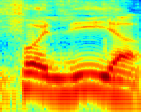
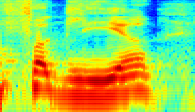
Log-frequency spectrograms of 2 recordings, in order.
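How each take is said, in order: First: No g sound is heard in the name. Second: A hard g sound is heard in the name. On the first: The speaker calls it right. "On prononce pas le G" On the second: The speaker calls it wrong. "C'était pas Foglia"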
